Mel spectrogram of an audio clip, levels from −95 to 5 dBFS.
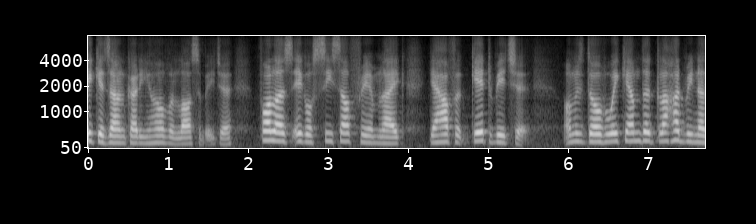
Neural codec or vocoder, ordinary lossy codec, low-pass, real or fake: codec, 16 kHz, 0.2 kbps, FocalCodec; none; none; fake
